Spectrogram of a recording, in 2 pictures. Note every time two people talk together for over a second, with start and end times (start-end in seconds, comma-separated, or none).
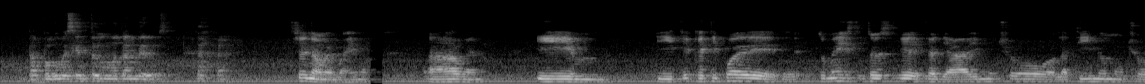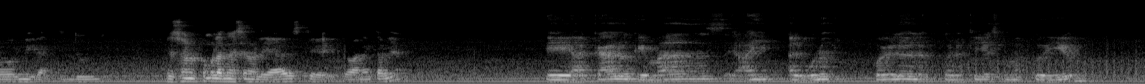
none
